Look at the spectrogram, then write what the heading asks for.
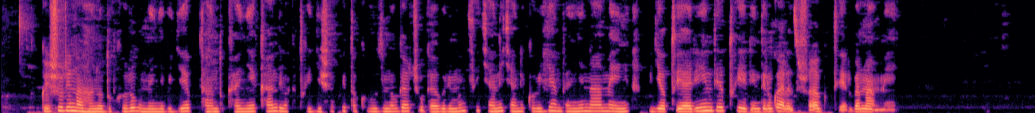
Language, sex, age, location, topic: Kinyarwanda, female, 18-24, Kigali, health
